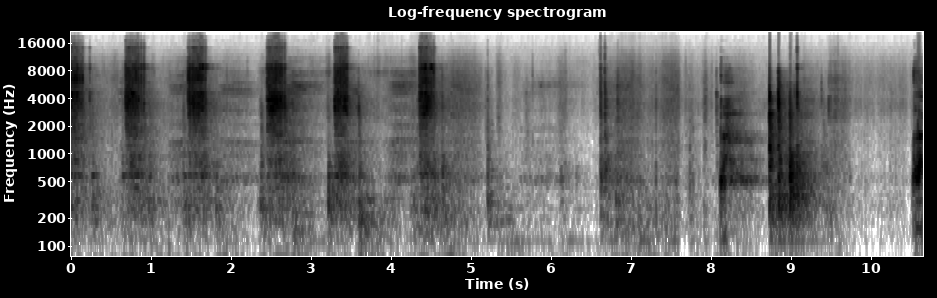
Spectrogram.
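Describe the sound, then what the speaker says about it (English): A hand ratchet tightening 5/16 bolts on the fuel tank of a Scout under restoration, with repeated bursts of fast close clicking separated by short pauses, loud and clear with no talk. "I'm going to get a ratchet and tighten them up."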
